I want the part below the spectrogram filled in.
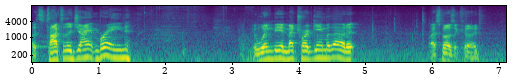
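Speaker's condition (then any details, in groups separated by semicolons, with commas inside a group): No condition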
